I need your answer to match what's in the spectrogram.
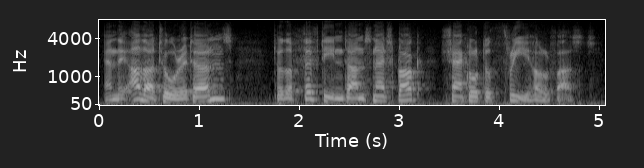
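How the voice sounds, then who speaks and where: Very animated and fairly high-pitched, a British man speaks at normal speed with a slightly bright tone. He narrates a scripted 1950s military training film as a lesson addressed to the trainee, asking rhetorical questions in a didactic way. The recording carries a dull 1950s film sound.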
